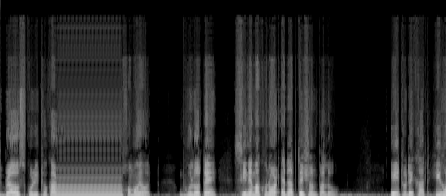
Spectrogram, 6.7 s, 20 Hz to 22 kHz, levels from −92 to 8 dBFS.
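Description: From the start, the whole speech clip carries a grainy, rough texture, likely from Opus compression. Its music (CELT) mode keeps every band's energy but fills starved bands with folded or noisy content, which fits a low rate near 16 kbps. A spectrogram shows full bandwidth reaching about 20.2 kHz, with few holes but speckled, noise-like detail.

From 0.86 to 1.82 s a system hang loop takes over. The playback hardware kept cycling the same 20 ms buffer while the system froze, so one fragment repeats 48 times as a steady 50 Hz buzz. The waveform shows one identical 20 ms shape tiled end to end, and the spectrogram shows evenly spaced horizontal lines at multiples of 50 Hz. Essentially no audio is lost afterwards.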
